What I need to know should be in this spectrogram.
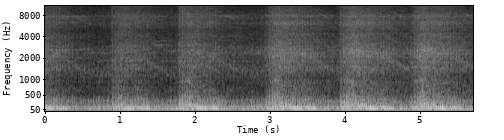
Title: Dominar 400 UG 2022 model Engine Noise , problem unknown.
